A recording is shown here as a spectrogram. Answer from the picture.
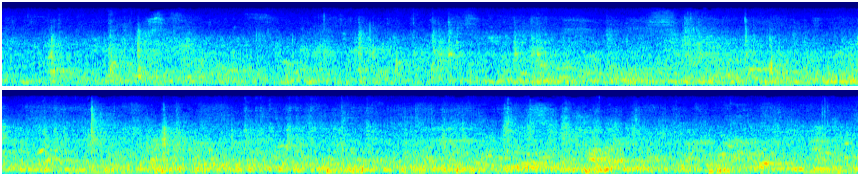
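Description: Audience chatter filling the hall, with a piano on a wheeled platform rolling across the stage floor: a low caster rumble that builds about halfway through, among scattered footsteps and knocks.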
